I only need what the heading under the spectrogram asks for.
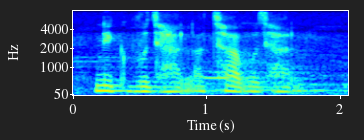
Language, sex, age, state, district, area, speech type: Maithili, female, 30-45, Bihar, Samastipur, rural, spontaneous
